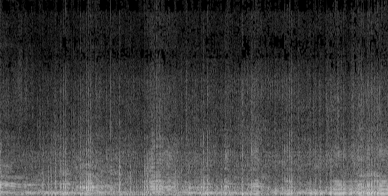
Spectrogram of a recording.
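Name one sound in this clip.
Stones clatter and crunch under tyres.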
